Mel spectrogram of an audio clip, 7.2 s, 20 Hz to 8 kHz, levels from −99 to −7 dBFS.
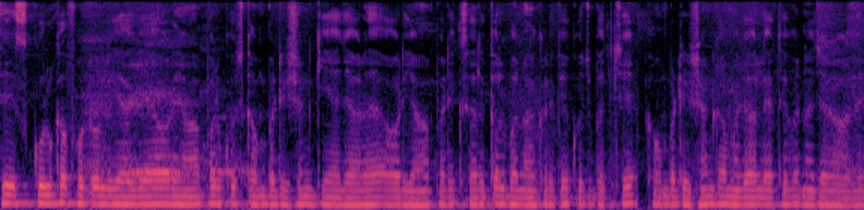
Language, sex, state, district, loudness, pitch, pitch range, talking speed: Hindi, male, Bihar, Muzaffarpur, -46 LUFS, 110 Hz, 105-115 Hz, 285 wpm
